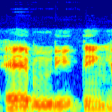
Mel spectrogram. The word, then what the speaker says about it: everything: I will never again curse the ground because of the human race even though everything 음절 세 개입니다. everything이 아니라 everything 하나 둘 셋 everything they think or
